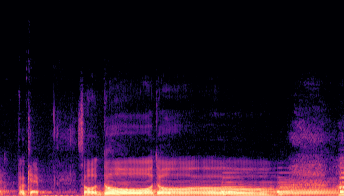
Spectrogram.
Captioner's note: hums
